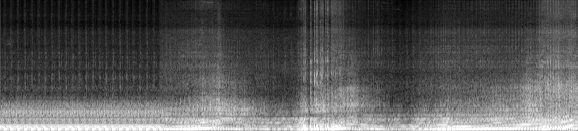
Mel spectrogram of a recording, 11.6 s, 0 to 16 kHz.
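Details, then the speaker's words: BMW E36 idling warm-up with loud, raspy exhaust and rev blips after exhaust leaks fixed; deep rumble passing unmuffled because the muffler is blown, new one on the way. "Muffler's definitely blown. But New one on the way."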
